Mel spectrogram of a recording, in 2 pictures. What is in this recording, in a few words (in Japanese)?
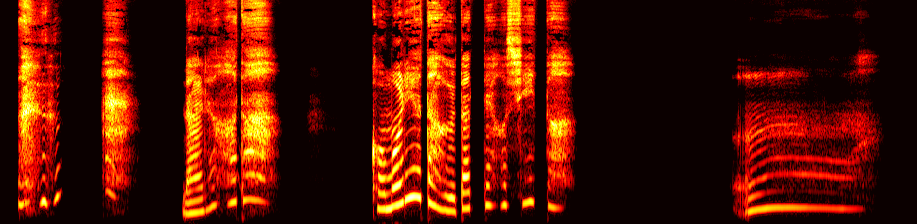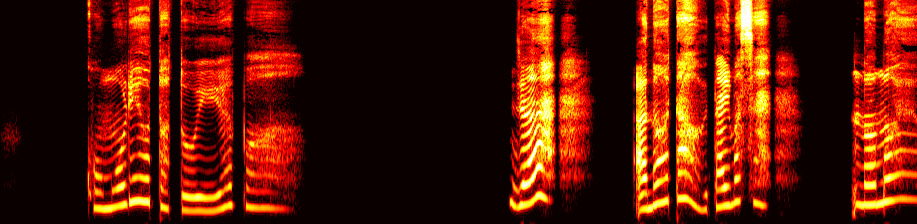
あまあま寝かしつけボイス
